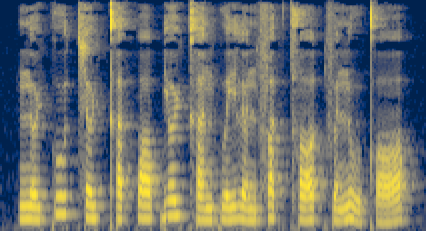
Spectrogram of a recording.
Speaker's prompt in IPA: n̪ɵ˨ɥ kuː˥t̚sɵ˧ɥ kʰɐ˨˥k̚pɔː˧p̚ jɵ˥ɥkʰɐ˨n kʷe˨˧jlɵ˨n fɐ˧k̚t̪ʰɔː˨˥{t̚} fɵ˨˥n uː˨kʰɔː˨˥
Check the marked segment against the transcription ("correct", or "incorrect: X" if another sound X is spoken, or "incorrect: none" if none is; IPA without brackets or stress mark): correct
